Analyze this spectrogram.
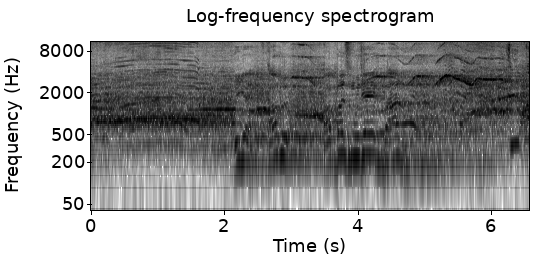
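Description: A crowd screams and cheers loudly nearby.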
